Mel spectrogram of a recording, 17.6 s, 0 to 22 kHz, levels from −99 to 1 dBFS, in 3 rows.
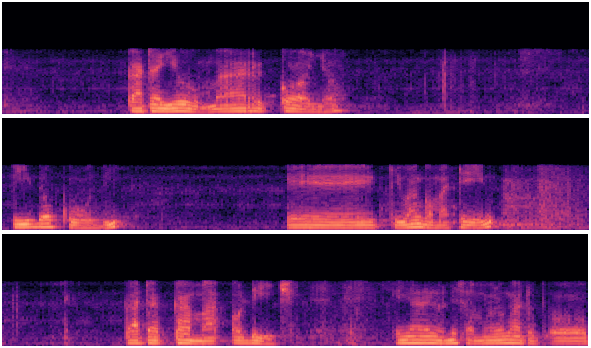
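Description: The whole clip carries G.729 codec damage, plainly audible and pointing to the G.729A variant at 8 kbit/s. The speech is rebuilt from a vocal tract filter, pitch prediction and sparse pulses. Nothing above 3.8 kHz survives. The voice sounds muffled, rough and faintly synthetic.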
